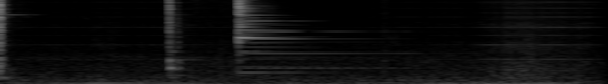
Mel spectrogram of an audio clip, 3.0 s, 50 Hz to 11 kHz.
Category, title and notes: Sound effects > Objects / House appliances
Junkyard Foley and FX Percs (Metal, Clanks, Scrapes, Bangs, Scrap, and Machines) 68
Ambience, Atmosphere, Bang, Clang, Clank, Dump, dumpster, Environment, Foley, FX, garbage, Junk, Metal, Perc, Percussion, rattle, Robot, Robotic, SFX, Smash, tube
